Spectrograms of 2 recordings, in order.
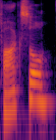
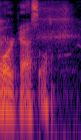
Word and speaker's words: Forecastle: Did you know it's pronounced Foxel? – I did. Yes. – You didn't know that? I had a guy that was from the Navy be like, that's how you pronounce that. Not Forecastle.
